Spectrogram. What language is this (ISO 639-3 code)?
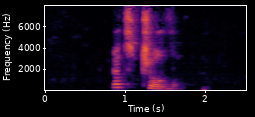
kab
